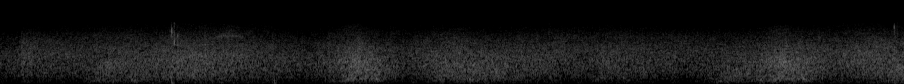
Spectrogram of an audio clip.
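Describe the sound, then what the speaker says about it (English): Ocean waves wash in the Chrono Cross video game, a soft continuous surf with gentle swells rising and falling every few seconds, heard alone without talk. "Listen to how beautiful those waves sound."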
